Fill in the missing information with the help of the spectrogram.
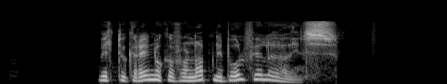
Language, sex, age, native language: Icelandic, male, 60-69, Icelandic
